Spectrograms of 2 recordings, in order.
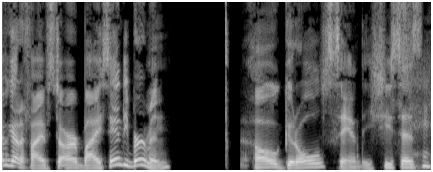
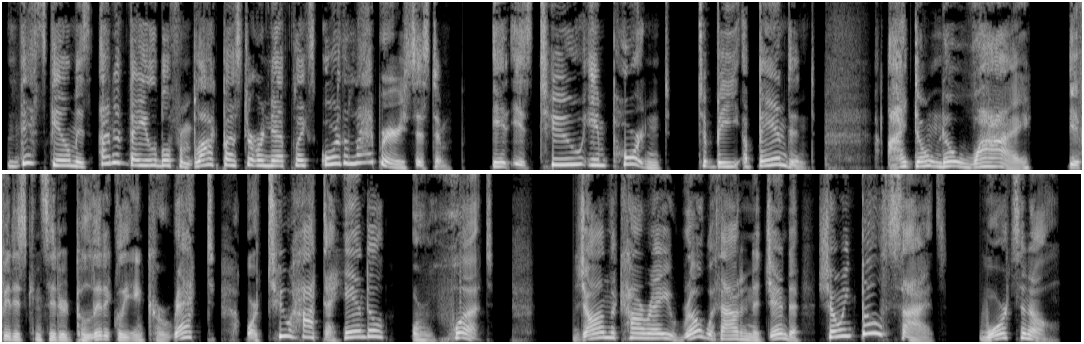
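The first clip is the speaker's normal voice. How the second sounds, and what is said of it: Imitates another person's voice. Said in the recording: “to do my Sandy voice,”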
